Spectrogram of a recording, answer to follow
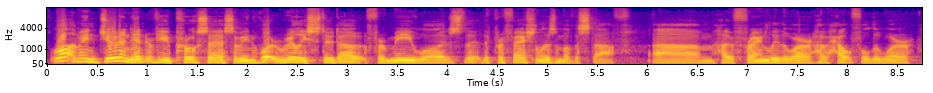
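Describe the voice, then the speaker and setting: Male coach, thick Scottish accent, medium pitch, level intonation, informal interview delivery. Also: steady tone, normal speed, few pauses, a little mellow. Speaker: college soccer coach.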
